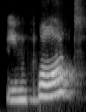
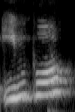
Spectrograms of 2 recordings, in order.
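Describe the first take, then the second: First: Import as a verb, im-PORT, second syllable stressed. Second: Import as a noun, IM-port, first syllable stressed. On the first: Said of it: "that is the verb". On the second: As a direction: lean on IM in import, ending on a rise. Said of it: "that is the noun". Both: Shown as a demonstration.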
